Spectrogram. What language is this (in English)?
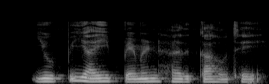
Chhattisgarhi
